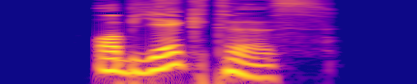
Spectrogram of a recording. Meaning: genitive singular of Objekt
- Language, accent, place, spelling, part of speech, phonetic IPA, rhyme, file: German, Germany, Berlin, Objektes, noun, [ɔpˈjɛktəs], -ɛktəs, De-Objektes.ogg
